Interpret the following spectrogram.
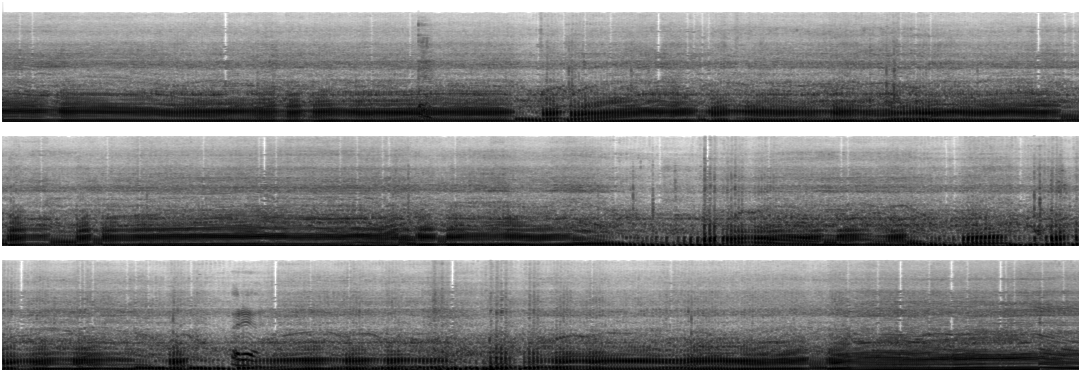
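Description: Off-road motorcycle engine being ridden hard on a dirt trail, its revs rising and falling continually with throttle and gear changes. Occasional knocks and rattles come from the bike over rough ground.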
